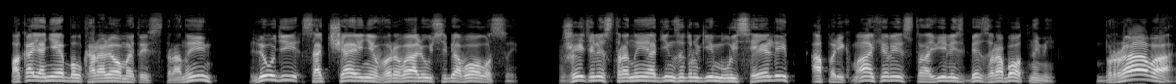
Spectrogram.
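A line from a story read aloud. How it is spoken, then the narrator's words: Shout from crowd. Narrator (Russian): закричал кто-то в толпе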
